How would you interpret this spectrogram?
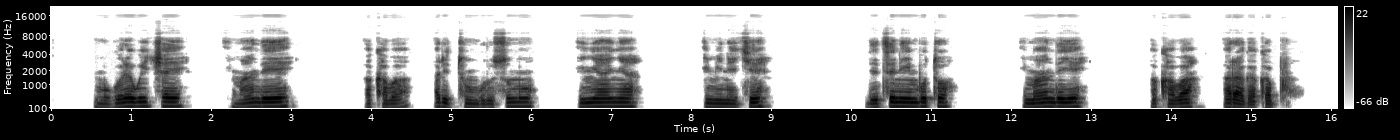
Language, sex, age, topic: Kinyarwanda, male, 25-35, finance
